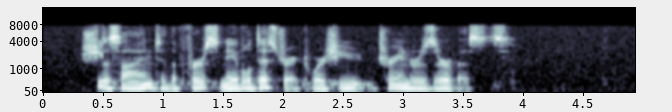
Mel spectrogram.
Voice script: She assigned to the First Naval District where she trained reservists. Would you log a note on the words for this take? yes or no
no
